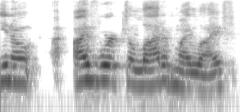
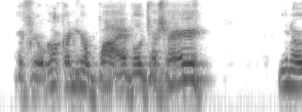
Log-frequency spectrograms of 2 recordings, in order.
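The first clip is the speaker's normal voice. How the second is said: overdone, exaggerated old Hollywood director voice. Retelling DeMille walking in on a man packing his things, DeMille voice. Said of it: "I I use that voice".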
